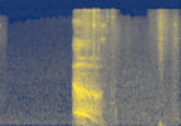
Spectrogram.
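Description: A heavy thud sounds as something hits the ground hard.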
